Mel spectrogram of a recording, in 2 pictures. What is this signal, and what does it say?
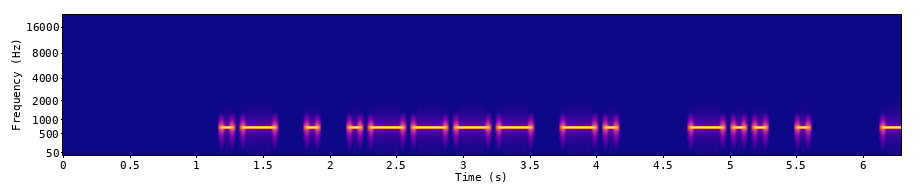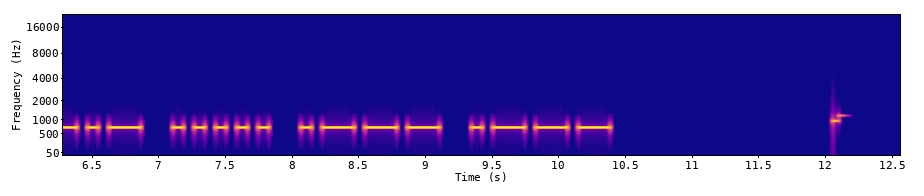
Morse code, heard as a keyed tone, about 15 wpm, 700 Hz. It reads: AE1N DE K5JJ
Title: USA Callsign DE Callsign - 4 Characters - 15wpm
